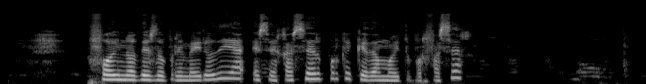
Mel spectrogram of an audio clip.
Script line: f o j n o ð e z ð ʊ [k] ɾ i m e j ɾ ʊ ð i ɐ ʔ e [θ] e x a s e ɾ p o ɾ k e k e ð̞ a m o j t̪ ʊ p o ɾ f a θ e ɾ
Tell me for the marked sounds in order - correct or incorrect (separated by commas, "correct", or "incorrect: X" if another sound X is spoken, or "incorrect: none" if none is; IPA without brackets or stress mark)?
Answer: incorrect: p, incorrect: s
